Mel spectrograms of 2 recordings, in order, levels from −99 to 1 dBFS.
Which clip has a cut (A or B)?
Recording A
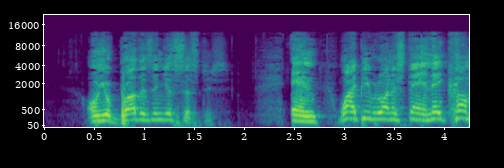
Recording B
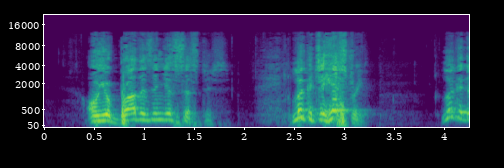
B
